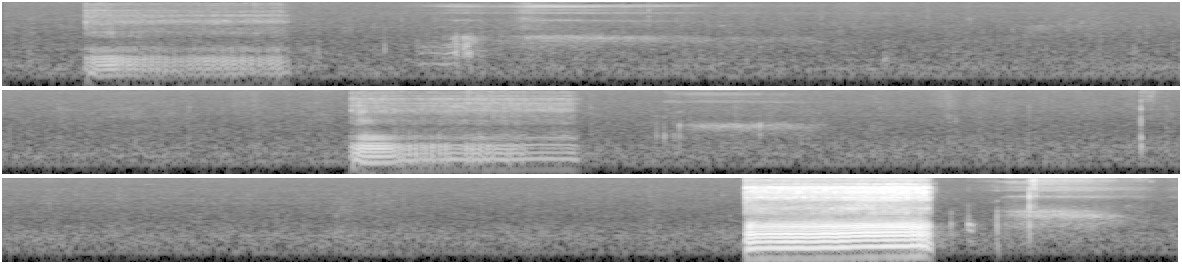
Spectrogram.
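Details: Snoring: three rattling, buzzy snores about every nine to ten seconds, with quiet breathing between them.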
